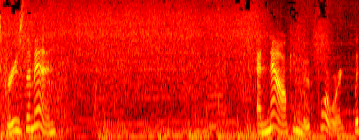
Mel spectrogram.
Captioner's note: machine whirring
